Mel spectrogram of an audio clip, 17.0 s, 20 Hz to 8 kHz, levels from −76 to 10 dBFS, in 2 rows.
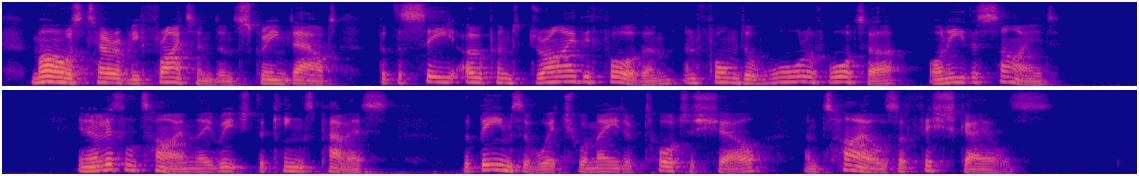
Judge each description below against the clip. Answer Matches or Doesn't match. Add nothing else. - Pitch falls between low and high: Matches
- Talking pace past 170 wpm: Doesn't match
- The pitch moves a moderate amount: Doesn't match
